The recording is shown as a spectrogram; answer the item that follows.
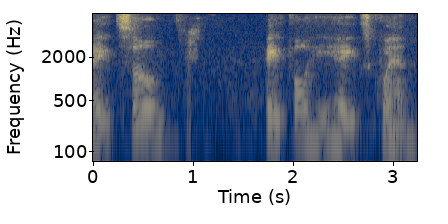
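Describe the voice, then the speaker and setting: Somewhat breathy and with fairly even intonation, a man speaks at a very slow pace. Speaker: streamer painting miniatures. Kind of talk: casual live stream chat. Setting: live stream.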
